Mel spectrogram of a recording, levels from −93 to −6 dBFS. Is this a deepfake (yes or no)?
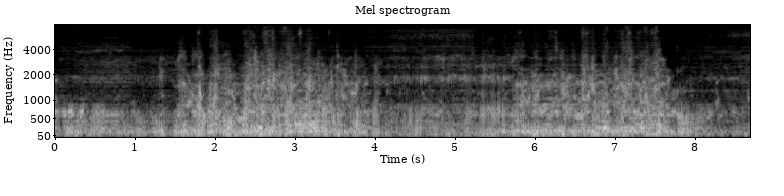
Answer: yes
